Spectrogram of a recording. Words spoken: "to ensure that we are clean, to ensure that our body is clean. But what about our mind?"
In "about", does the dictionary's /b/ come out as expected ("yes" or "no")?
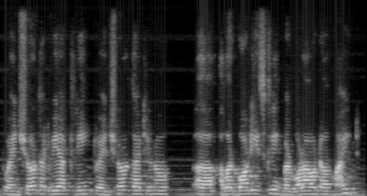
no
